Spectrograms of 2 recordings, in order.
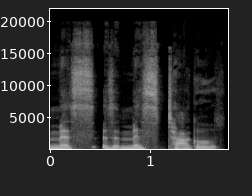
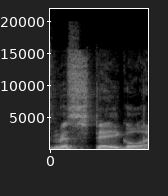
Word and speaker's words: Miss Stagel: It's Miss Stagel, actually. Miss Stagel. I used to say Mystical, but she corrected me once and I never forgot. Okay. It's Miss like bagel.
